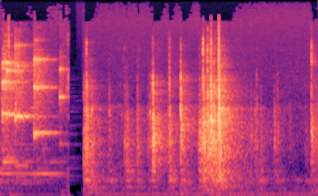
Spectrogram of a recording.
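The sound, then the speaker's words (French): A door to a room where a person waits opens: a latch clicks and clunks, then a series of knocking thuds and rattles follow as it swings, with a brief tonal creak at the start. “Et donc, j'ouvre la porte et je dois laisser dépasser mon pied chaussé d'une sandale.”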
